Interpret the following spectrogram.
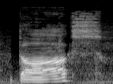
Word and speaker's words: dogs: Dogs. 독도 이거 독. 독이라 이 독하고 닭하고 중간 사이 발음이 납니다, 이거.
